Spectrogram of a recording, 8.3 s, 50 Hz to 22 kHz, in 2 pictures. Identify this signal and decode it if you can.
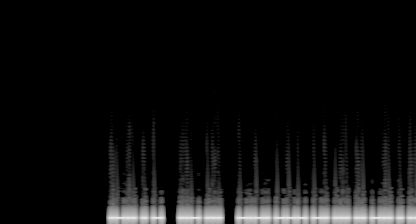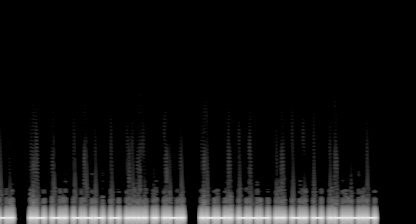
Morse code, heard as a keyed tone, about 46 wpm, 700 Hz. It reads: LET US CONSIDER ANOTHER POINT.
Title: Sentences from Top 600 Words 45wpm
